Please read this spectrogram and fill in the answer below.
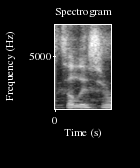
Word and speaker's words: Talisa: So I always pronounce, is it Talisa or Talissa? I think it's Talisa Ray. Talisa Ray, yes.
